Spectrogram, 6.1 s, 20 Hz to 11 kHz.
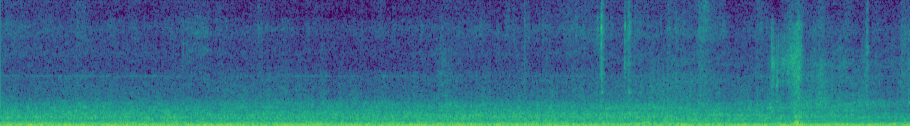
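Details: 2008 Toyota Sienna LE on a road test: steady low humming drone heard inside the minivan, louder when cold and quieter when warm, located at the rear passenger side; suspected bad rear wheel bearing, later replaced.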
